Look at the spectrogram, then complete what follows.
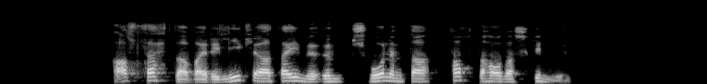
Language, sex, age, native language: Icelandic, male, 20-29, Icelandic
